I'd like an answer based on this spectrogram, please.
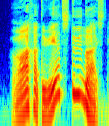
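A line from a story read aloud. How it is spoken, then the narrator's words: Eerie sarcastic booming, fearful. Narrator (Russian): прогудела она с каким-то жутковатым сарказмом, она боится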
